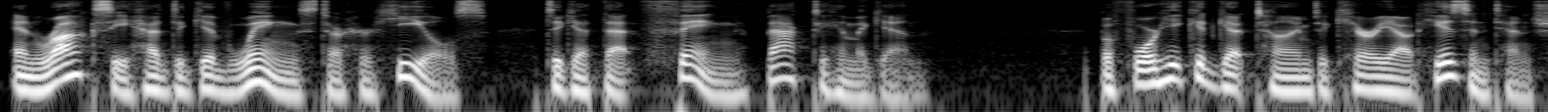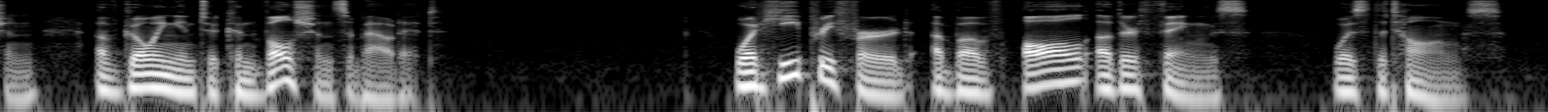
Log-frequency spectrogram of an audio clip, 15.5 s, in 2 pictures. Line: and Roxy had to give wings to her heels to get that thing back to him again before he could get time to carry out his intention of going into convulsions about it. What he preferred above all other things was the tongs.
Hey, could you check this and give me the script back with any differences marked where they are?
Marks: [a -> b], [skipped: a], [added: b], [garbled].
and Roxy had to give wings to her heels to get that thing back to him again before he could get time to carry out his intention of going into convulsions about it. What he preferred above all other things was the tongs.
